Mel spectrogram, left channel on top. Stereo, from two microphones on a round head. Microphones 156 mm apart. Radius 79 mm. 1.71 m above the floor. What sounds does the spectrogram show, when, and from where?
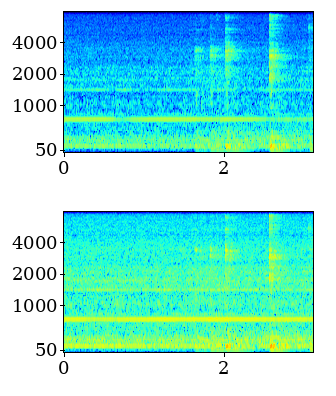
1.6 s typing on a keyboard: 25° right (ahead or behind), 5.5 m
